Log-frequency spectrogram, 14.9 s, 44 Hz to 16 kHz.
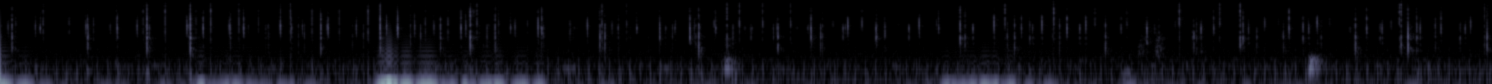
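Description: An iPhone in a clear plastic MagSafe case is held in both hands while long nails tap and scratch its plastic back and edges throughout. Dense, irregular, sharp clicks and bright scratches sit over a soft low rumble, with brief louder handling swells around the 4-second and 10-second marks.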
